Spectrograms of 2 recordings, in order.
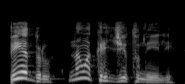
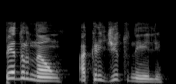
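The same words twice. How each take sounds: First: "Pedro," then a pause, "não acredito nele" in one run; pause after Pedro. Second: "Pedro não," then a pause, "acredito nele"; pause after não. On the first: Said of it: "e eu falar". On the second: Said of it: "se eu falar assim, ó". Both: Shown as a demonstration.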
